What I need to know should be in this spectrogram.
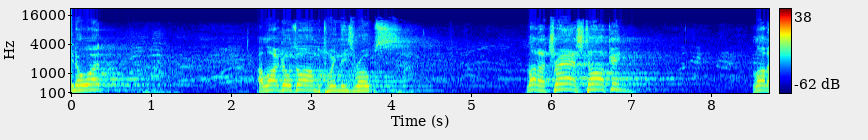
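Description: A man speaks forcefully into a microphone in a large echoing arena.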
